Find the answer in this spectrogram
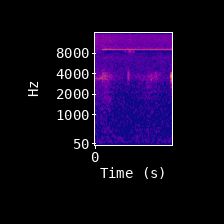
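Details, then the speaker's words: Simulated tinnitus played as an example in a hearing talk: a steady, very high-pitched thin whistle, the traditionally perceived, unpleasant ringing. "si vous entendez voilà l'acouphène plus perçus traditionnellement les sifflements pas très agréable"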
